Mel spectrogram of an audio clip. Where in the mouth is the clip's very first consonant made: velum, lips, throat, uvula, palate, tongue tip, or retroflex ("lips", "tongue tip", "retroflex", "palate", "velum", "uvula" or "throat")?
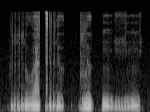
tongue tip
